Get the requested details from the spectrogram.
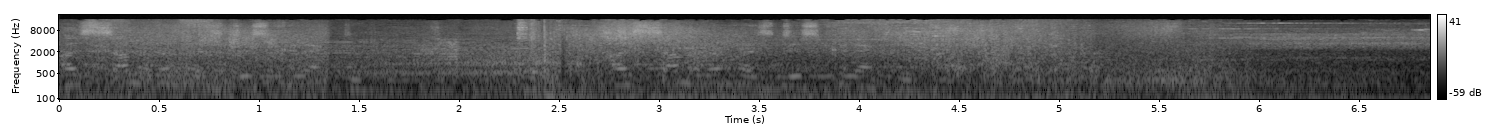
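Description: A crystal structure shatters with a loud rumbling explosion.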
